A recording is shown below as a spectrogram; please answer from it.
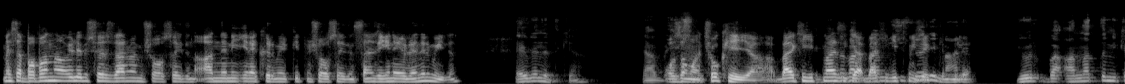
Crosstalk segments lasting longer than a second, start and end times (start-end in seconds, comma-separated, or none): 8.1-9.7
